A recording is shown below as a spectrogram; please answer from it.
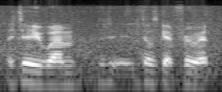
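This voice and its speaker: Solo sailor vlog voice: man, mid pitch, halting and casual, recorded outdoors at sea with clear wind and water noise. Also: fairly even intonation, a bit bright, low-quality recording. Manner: halting, lots of ums and restarts. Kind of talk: casual video diary. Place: outdoors on a small sailboat at sea. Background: wind, water and boat sounds.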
